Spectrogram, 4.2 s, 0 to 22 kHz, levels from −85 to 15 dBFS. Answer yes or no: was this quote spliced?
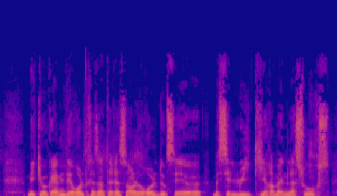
yes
